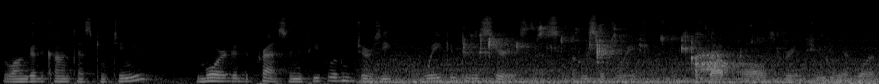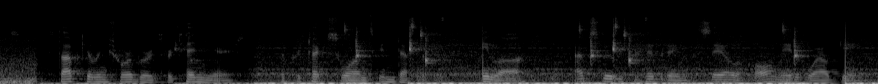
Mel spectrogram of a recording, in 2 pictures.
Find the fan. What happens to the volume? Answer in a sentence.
The loudness of the fan goes up.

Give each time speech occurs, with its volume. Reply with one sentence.
The speech can be heard from 0.0 to 17.5 s, at a steady volume.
